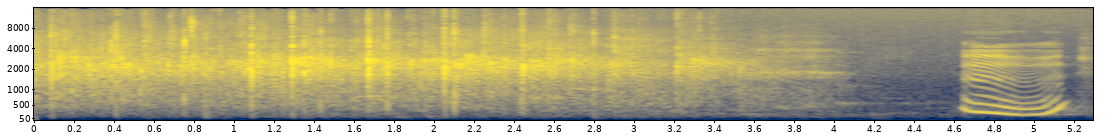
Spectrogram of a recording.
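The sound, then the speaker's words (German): A live show audience applauds an audience member with dense, steady clapping for about four seconds, fading out, followed by a short voiced sound with a wavering, rising and falling pitch, like a whoop or cheer. “Dafür einen Applaus.”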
